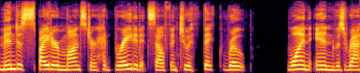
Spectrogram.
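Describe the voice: Quiet surrounds the voice. It is plain reading aloud, the intonation fairly even.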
